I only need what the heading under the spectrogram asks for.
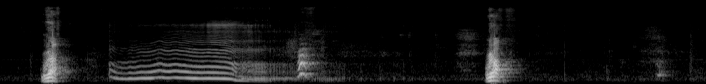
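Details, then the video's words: Pet dog Penny, urged to bark but refusing, gives one long steady whine that wavers slightly and then drops away, bracketed by sudden loud bursts and a few softer knocks afterwards. "Penny whining"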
